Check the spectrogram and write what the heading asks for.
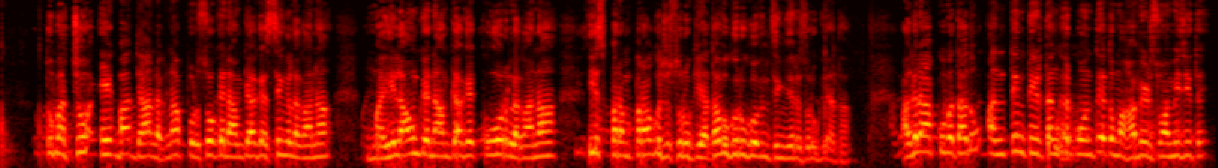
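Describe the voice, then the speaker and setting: This man's voice is strikingly high and carries a certain flavor as he runs a live online exam class at great speed. He repeats every question several times and keeps urging students to answer fast.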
